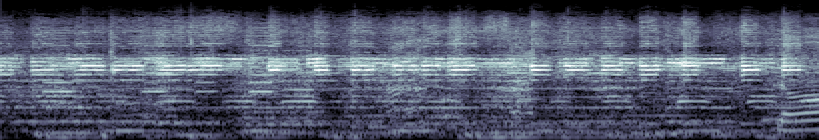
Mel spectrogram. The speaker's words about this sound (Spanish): Y mira, acá, de hecho, aquí pueden escuchar también el sonido ambiente también de los vehículos que están pasando con los bocinazos.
